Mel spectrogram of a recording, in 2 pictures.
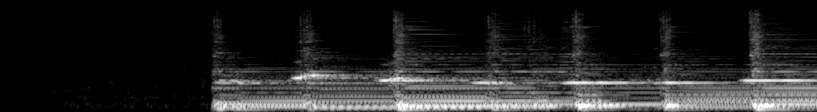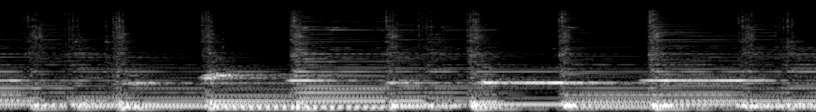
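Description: Song intro: acoustic guitar strumming with a whistled melody over it. It starts about a second in.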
